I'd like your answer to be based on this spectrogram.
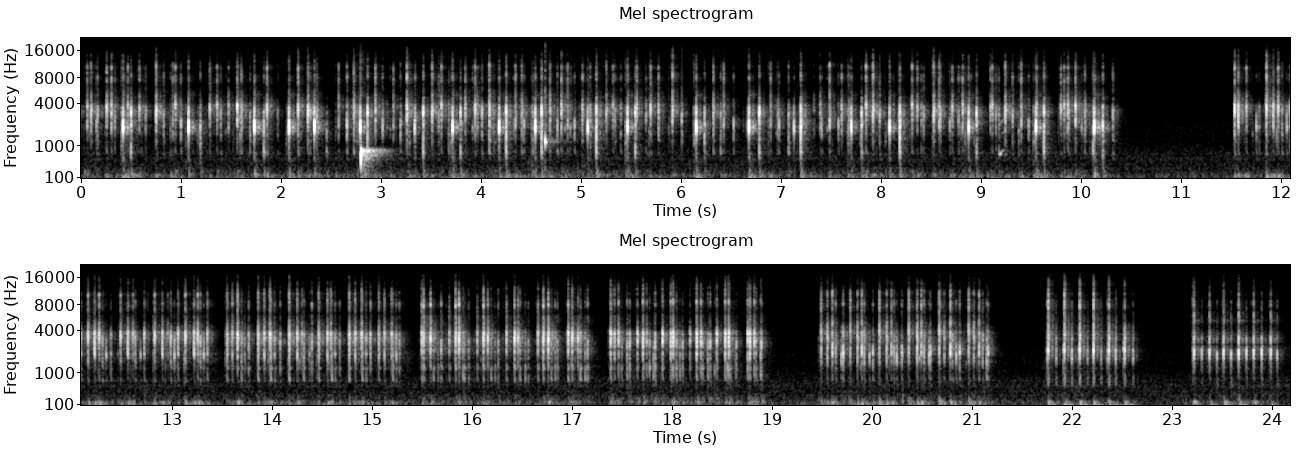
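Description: Typing on an O-ring mounted mechanical keyboard, heard as steady, close, rapid key clacks in bursts with a few brief pauses and occasional heavier spacebar thocks.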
